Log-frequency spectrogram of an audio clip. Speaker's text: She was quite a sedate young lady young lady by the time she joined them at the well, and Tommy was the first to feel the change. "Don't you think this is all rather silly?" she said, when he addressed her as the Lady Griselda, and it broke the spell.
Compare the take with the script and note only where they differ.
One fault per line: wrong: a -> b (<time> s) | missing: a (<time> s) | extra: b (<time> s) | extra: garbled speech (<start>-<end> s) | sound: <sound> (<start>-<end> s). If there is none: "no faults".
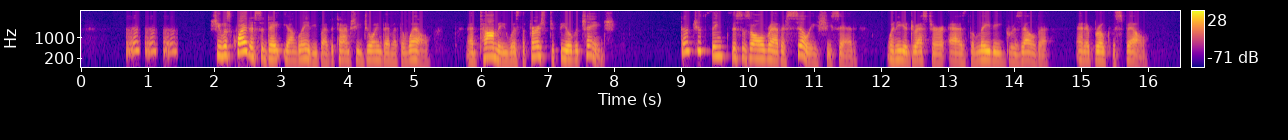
sound: laugh (0.7-1.5 s)
missing: young lady (3.5 s)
